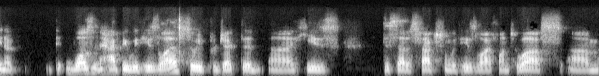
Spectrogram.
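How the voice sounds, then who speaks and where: At a fairly slow pace, a man with a fairly low pitch speaks in an Australian accent with fairly even intonation. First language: Macedonian. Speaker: podcast host. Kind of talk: casual chat.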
